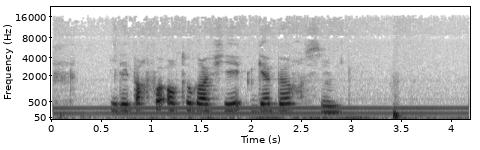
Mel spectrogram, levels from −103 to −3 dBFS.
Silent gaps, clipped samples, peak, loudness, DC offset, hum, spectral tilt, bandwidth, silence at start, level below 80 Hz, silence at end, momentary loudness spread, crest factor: none; under 0.1%; -2 dBFS; -20 LUFS; under 0.1%; none; -8 dB/octave; 15.5 kHz; 0.05 s; -36 dBFS; 0 s; 19 LU; 18 dB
